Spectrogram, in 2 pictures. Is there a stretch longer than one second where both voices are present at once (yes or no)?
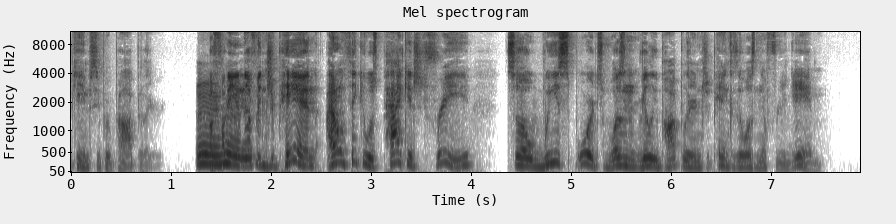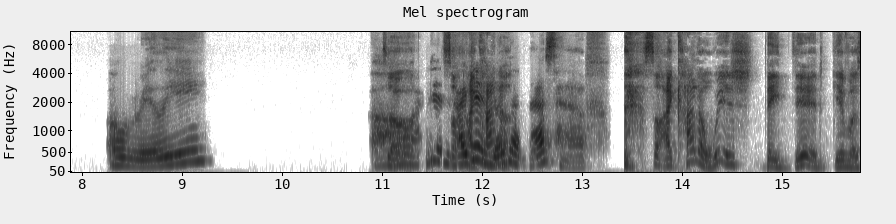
yes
